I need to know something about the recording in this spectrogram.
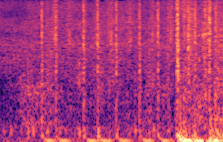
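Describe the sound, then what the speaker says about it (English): Rapid bursts of gunfire in the VR shooter game Contractors, a quick volley of loud, closely spaced shots rattling from somewhere unseen, ending in heavier hits. "I'm being shot at from somewhere."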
